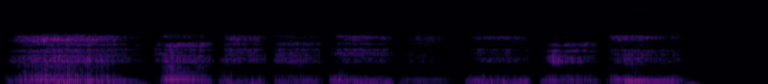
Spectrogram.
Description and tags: feu court
breathless, zombie, cartoon, loud, running, monster, dinosaur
